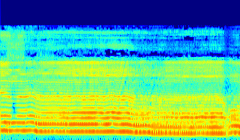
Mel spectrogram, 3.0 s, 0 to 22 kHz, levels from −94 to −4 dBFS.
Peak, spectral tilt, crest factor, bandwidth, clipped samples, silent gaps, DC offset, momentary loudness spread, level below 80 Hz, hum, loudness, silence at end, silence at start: -6 dBFS; -5 dB/octave; 16 dB; 11.5 kHz; under 0.1%; none; under 0.1%; 3 LU; -62 dBFS; none; -22 LUFS; 0 s; 0 s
